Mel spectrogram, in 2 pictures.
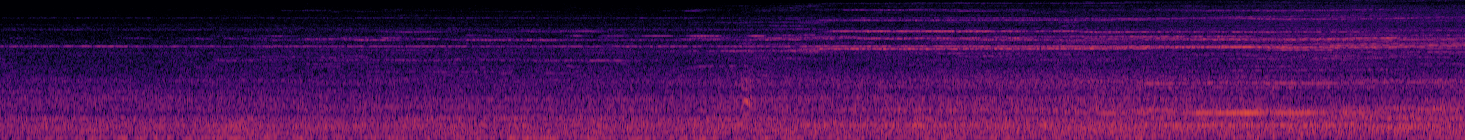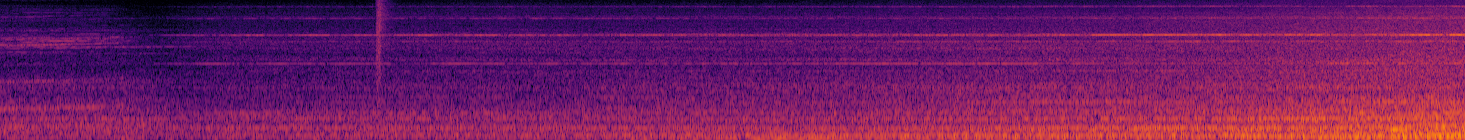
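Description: Pacific National diesel freight train rounding a curve: several steady high-pitched wheel squeals, with the locomotive's low engine rumble growing louder as it draws close near the end. One sharp click about eighteen seconds in.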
